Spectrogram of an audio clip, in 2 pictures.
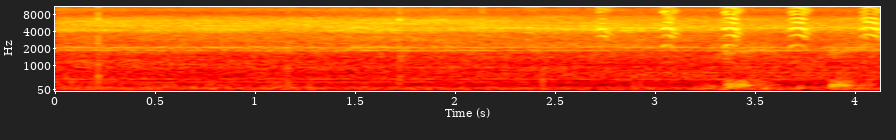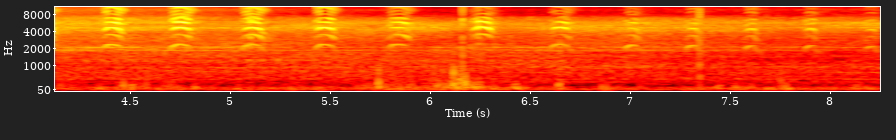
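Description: A bird calling a rapid series of short, sharp, repeated notes, about three to four a second, starting a couple of seconds in and stopping near the end, over a steady low rumble of wind and distant engine noise.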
